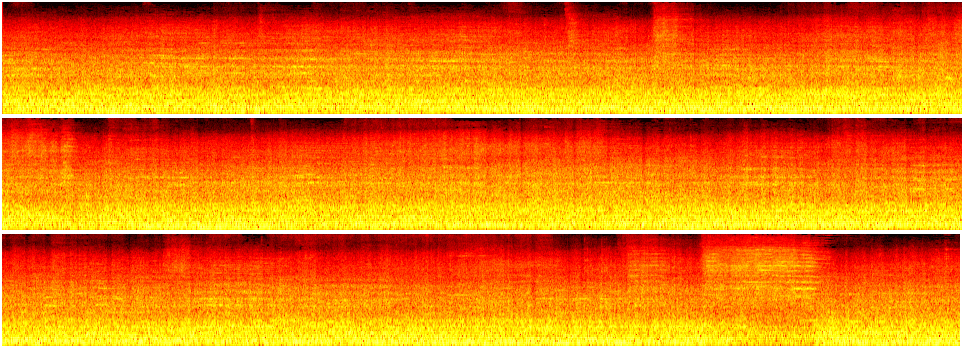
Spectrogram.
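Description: Double-stack intermodal well cars rolling past at close range: a loud, steady rumble and clatter of steel wheels on rail joints. There is a brief high-pitched burst near the end.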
